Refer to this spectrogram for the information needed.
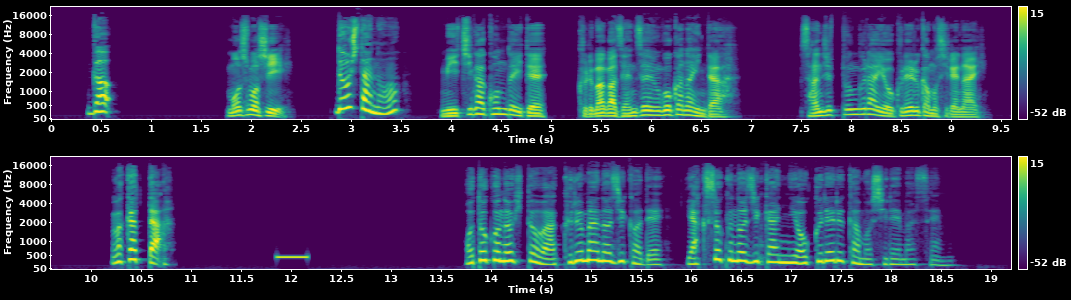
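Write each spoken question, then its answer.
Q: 男の人は車の事故で約束の時間に遅れるかもしれません。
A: ×(道が混んでいるから)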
